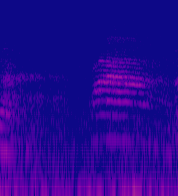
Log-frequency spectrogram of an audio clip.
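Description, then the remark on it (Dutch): A cat meows once, a drawn-out, rising and wavering cry, clear, with faint room noise around it and no talking. “ja, de kat komt er tussendoor.”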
